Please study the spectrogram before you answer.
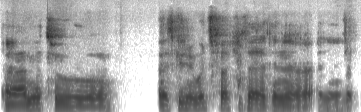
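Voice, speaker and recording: A man's voice: on the low side, fast, warm tone. A man from France joins a livestream as a call-in guest over crackly call audio that keeps cutting out, speaking hesitantly and asking for things to be repeated. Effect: crackly call audio that cuts out. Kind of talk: casual call-in talk. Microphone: headphones over an online call. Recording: dull, distant call-in line.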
